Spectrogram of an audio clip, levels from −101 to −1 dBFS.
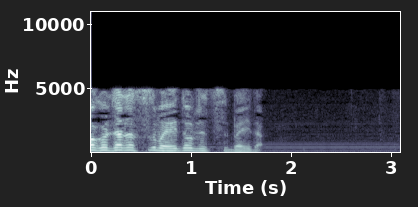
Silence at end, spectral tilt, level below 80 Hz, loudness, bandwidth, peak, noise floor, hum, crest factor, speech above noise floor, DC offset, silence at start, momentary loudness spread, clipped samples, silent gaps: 1.4 s; -10 dB/octave; -62 dBFS; -22 LUFS; 5.2 kHz; -2 dBFS; -58 dBFS; 50 Hz at -55 dBFS; 22 dB; 36 dB; under 0.1%; 0 s; 16 LU; under 0.1%; none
